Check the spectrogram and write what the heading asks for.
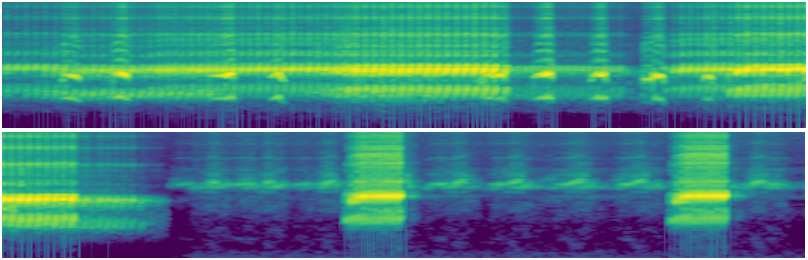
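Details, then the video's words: Spring frog calls from Ottawa County, Michigan: a dense, pulsing trill runs for about six seconds with brief breaks, then gives way to softer, higher repeated peeps punctuated by two loud, sharp calls two seconds apart. "Frog Calls of Ottawa County, Michigan"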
